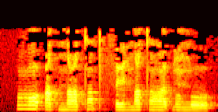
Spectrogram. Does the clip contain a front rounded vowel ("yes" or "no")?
no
